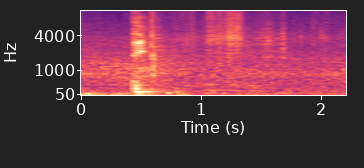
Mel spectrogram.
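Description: One sharp wooden knock about half a second in, as a plywood panel is handled and set into place, followed by a few faint scuffs.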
